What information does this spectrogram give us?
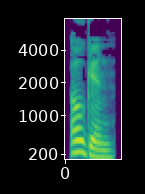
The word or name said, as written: ogen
